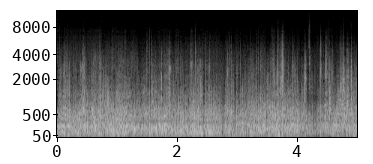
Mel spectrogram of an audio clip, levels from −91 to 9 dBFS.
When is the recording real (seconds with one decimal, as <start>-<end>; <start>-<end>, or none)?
0.0-5.0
